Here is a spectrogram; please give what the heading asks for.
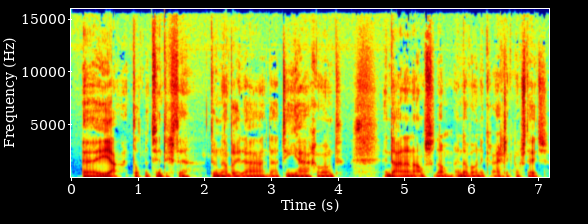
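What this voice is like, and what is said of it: Brabant Dutch accent. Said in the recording (Dutch): “Volgens mij ben jij in Brabant geboren, als ik het accent zo...”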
